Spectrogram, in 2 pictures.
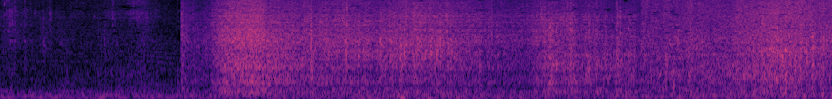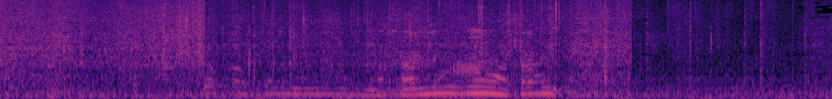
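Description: Dry leaves rustle loudly.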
